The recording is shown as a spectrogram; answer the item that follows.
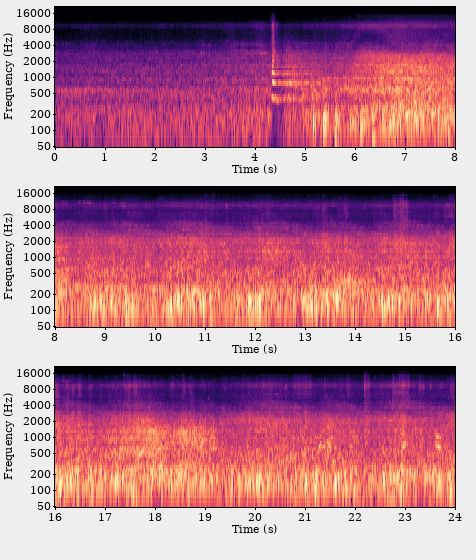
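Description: An electric freight locomotive, a Siemens Vectron, approaches and gives one short horn blast about four seconds in. Its intermodal train of trailer-carrying wagons then rolls past with steady wheel-and-rail rumble and clickety-clack, with faint wheel squeal near the end.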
